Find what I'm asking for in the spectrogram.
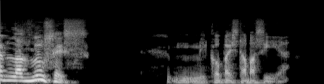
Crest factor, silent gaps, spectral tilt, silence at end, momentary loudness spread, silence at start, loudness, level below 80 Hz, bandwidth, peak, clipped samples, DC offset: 16 dB; 0.96-1.40 s; -6.5 dB/octave; 0.35 s; 23 LU; 0 s; -17 LUFS; -44 dBFS; 8.6 kHz; -2 dBFS; under 0.1%; under 0.1%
